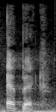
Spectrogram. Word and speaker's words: epic: And by the way, correction, it is epic. Not epoch. Not epoch. Epic.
